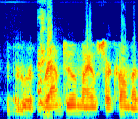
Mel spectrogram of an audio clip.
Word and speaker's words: rhabdomyosarcoma: it's the RH sarcoma rhabdomyosarcoma how do you pronounce it right rhabdomyosarcoma that yes no nobody should create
